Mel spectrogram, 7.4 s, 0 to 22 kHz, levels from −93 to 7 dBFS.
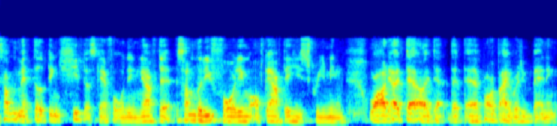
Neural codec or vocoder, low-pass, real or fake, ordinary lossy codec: codec, 24 kHz, 0.9 kbps, WavTokenizer, small release; 7.2 kHz; fake; AAC, 48 kbps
